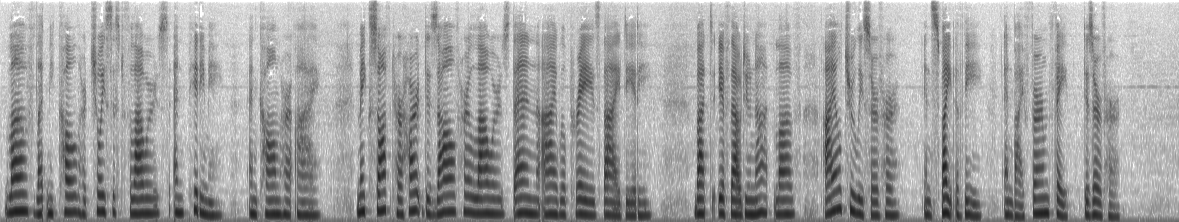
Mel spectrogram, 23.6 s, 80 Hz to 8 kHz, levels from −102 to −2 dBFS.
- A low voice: No, high, 190 Hz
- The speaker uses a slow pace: Yes, slow, 120 wpm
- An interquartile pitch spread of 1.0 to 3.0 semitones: Yes, narrow, 2.5 semitones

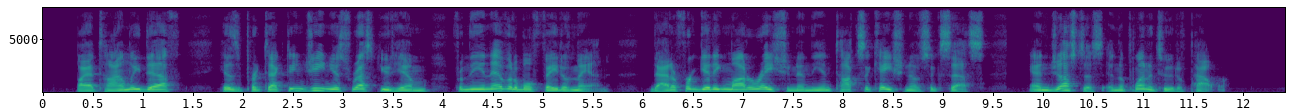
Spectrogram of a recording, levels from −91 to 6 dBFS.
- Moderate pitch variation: No, wide, 5.7 semitones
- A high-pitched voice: No, low, 135 Hz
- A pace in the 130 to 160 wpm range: Yes, average, 150 wpm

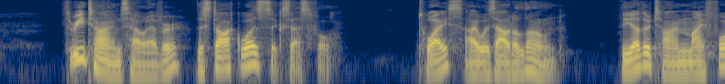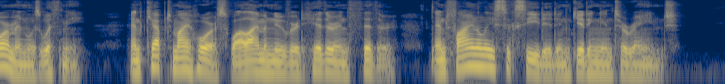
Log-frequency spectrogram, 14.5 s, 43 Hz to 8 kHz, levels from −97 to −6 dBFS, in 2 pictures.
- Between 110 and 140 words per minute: No, average, 155 wpm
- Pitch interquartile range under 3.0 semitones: No, average, 5.2 semitones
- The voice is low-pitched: Yes, very low, 90 Hz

